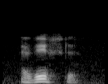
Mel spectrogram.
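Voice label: "wirschtel", Alsatian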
